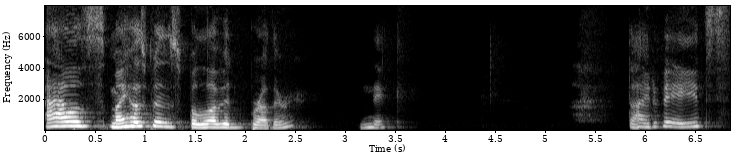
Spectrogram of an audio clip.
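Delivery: tearful, on the verge of tears. Sharing a remembrance of a loved one in front of a group: on the verge of tears. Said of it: "I'm going to cry".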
